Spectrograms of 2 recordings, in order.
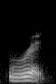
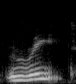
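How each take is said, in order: First: The vowel is short, as in 'red'. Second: The vowel is long, as in 'reed'. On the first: The action happened in the past. "in the past we're going to say read" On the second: The action happens in the present. "in the present we say read"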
